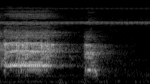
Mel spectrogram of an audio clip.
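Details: Red junglefowl, recorded June 12, 2011: the drawn-out harsh end of a crow followed by one short clipped note, with a steady high insect drone behind.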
